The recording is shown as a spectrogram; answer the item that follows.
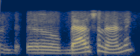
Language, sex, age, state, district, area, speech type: Telugu, male, 18-30, Telangana, Sangareddy, urban, conversation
